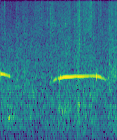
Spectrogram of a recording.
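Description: A high, steady whistled note, heard twice: one ends just after the start, and the other is held for about a second from around the midpoint, over a soft steady background hiss.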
